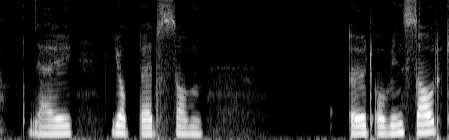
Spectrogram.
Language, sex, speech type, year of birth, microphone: Norwegian, female, spontaneous, 1987, Sennheiser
